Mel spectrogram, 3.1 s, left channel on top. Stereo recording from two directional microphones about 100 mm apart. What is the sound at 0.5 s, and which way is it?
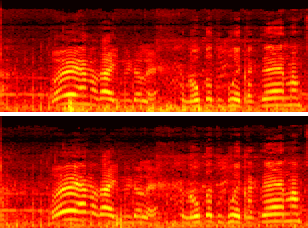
Speech, 5° right (ahead or behind).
